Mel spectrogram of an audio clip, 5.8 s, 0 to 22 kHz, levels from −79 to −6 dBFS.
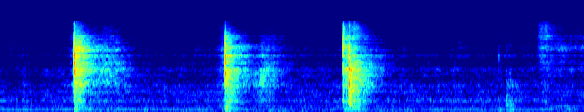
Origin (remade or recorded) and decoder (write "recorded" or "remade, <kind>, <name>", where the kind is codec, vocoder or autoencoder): remade, codec, SNAC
